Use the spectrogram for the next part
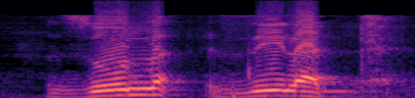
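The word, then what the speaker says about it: Zulzilat (زلزلت): Zul zilat. Three syllables. The first syllable is zay, dhamma, lam with sukoon. Zul. Second syllable, zay with kasra, z. And the third syllable is lam with fatta, ta with sukoon. Lat. Zul zilat.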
